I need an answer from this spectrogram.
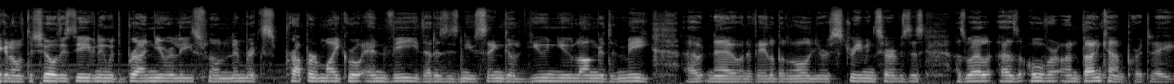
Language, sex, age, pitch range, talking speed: English, male, 30-49, 125-155 Hz, 210 wpm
